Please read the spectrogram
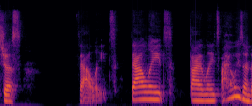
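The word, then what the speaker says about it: phthalates: The PH is silent, so it's just phalates. ates theates. I always end up saying phalates. I think it is actually pronounced phalates. Whatever phalates, but the ph is silent.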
